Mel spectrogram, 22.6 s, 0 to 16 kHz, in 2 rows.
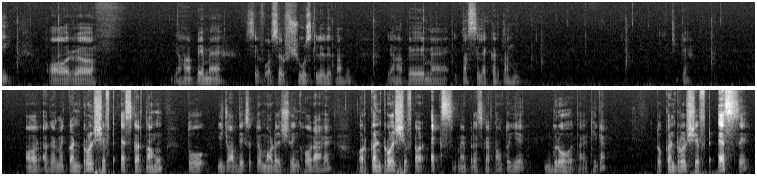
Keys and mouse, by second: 0.4 right click, 4.0 right click, 8.2 right click.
